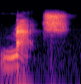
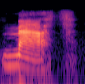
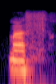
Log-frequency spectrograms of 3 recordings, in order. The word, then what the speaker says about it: math: the word math okay focusing on that th sound hear you sing match okay and it should be math math there you go great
